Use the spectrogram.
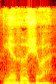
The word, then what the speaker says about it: Yahushua: had never changed anything you'd pronounce Jesus's name as yahushua why were these mysterious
